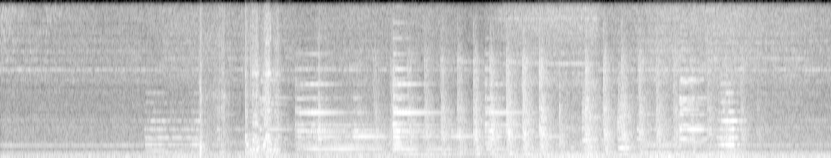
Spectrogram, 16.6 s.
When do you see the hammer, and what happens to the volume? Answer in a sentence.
You can hear the hammer from 7.3 to 15.3 s, getting louder then quieter.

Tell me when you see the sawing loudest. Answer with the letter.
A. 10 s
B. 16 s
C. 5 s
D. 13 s
C.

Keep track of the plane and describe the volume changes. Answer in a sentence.
The loudness of the plane goes up.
